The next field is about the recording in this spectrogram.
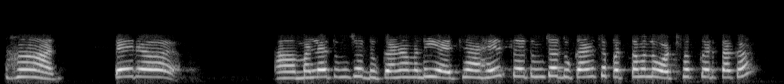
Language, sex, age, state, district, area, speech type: Marathi, female, 18-30, Maharashtra, Osmanabad, rural, conversation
